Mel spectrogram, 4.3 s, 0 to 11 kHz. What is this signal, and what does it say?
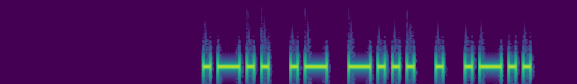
Morse code, heard as a keyed tone, about 22 wpm, 700 Hz. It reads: LABEL
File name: 5 Letter Words - First 3 Letters Given - 22wpm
